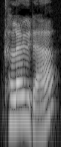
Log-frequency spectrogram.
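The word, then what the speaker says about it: Clodagh: for girls with Bo is the nickname perfect cloda the Irish River spelled c-l-o-d-a-g-h cloda um right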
